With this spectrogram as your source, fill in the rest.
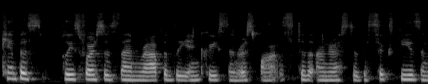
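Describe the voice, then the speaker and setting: At a very fast pace comes a somewhat breathy voice. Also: woman. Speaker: doctoral researcher on campus policing history. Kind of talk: presentation. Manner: soft-spoken.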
